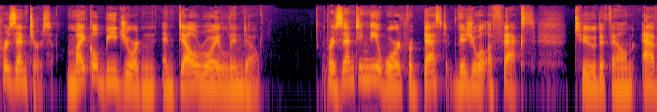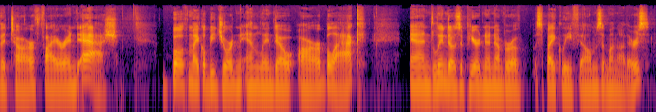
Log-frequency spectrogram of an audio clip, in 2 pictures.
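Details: Adult male speaker; normal speech.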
